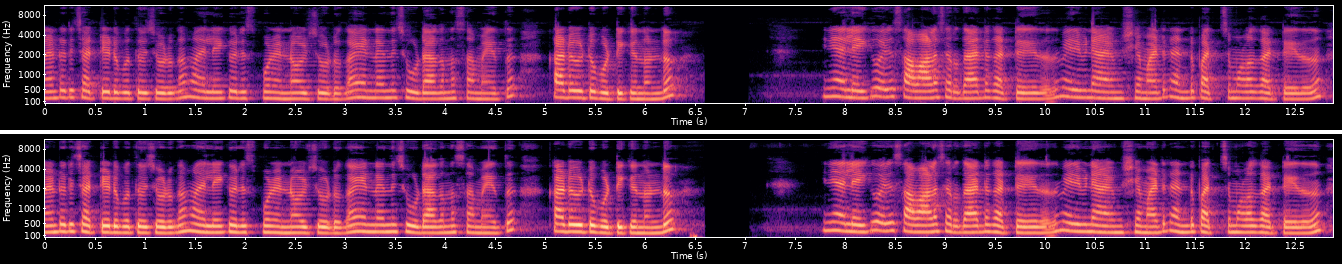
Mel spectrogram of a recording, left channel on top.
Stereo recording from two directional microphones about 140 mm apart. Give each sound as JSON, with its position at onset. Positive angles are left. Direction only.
{"t": 0.0, "sound": "a woman's voice", "side_deg": -30}
{"t": 7.8, "sound": "a woman's voice", "side_deg": -20}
